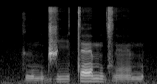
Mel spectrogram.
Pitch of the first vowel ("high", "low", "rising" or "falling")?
low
